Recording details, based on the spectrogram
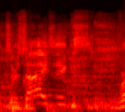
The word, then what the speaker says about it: Zizek: Oh, Zizek's rhymes with 66 somehow.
